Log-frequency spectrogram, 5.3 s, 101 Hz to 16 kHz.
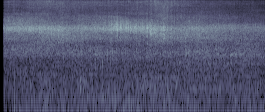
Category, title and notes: Sound effects > Vehicles
tampere bus5
bus passing by near Tampere city center
bus, transportation, vehicle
